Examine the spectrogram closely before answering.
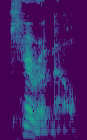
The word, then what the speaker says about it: Caramel: It's Caramel. The first thing I thought when you mentioned perfume was what a perfect name for a perfume. I mean, I don't know if your mom intentionally named you Caramel or what this backstory is on that, but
